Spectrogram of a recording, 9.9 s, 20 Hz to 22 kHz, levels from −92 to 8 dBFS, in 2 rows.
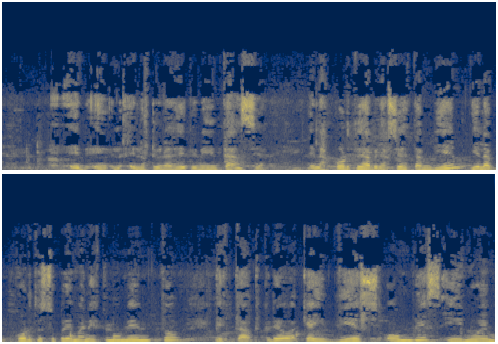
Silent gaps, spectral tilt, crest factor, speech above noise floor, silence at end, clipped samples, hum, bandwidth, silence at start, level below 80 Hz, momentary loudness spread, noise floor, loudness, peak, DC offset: none; -3.5 dB/octave; 16 dB; 22 dB; 0 s; under 0.1%; none; 16 kHz; 0.2 s; -64 dBFS; 9 LU; -38 dBFS; -16 LUFS; 0 dBFS; under 0.1%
